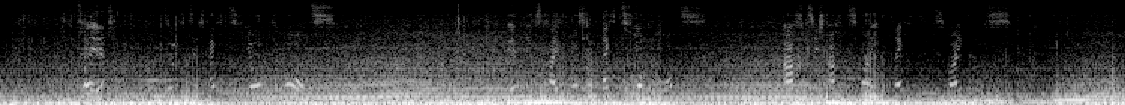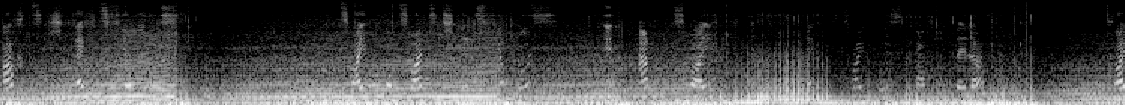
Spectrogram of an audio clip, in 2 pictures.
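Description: BMW rally car's engine heard from inside the cabin at stage pace: the revs climb again and again through the gears, dropping back at each shift, with a few brief lifts off the throttle.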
